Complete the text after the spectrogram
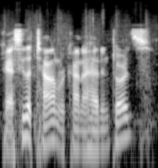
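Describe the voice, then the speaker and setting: A man's voice: lowish voice, animated, rapid-fire, pushed and bright, slight background noise. A man giving casual live commentary on a video game, thinking aloud as he decides what to do. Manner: talks through decisions as if thinking aloud.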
